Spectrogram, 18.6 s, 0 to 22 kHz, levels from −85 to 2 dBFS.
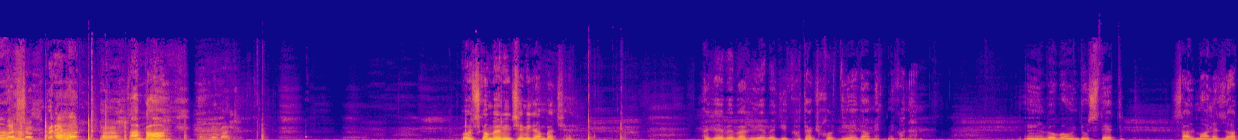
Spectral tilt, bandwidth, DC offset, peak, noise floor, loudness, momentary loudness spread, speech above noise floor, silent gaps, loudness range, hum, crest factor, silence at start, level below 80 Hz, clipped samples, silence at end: -5.5 dB/octave; 16 kHz; under 0.1%; -2 dBFS; -45 dBFS; -20 LUFS; 21 LU; 26 dB; none; 16 LU; none; 20 dB; 0 s; -42 dBFS; under 0.1%; 0 s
